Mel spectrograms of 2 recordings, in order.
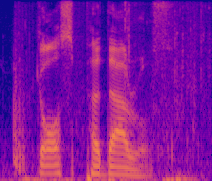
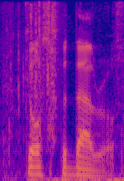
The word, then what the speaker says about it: Gospodarov: Gospodarov. Gospodarov, okay. Thank you very much, Ofen Thomas, for telling me how to pronounce it.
